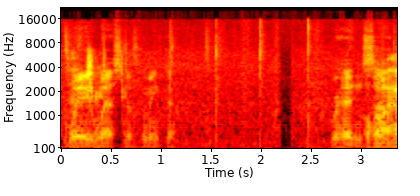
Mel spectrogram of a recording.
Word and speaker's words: Kamenka: We're way west of Kaminka. Kaminka's way east. So Kamenka's north of... I'm just pronouncing it wrong? No, it's Kaminka, and then you got Kaminsk.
